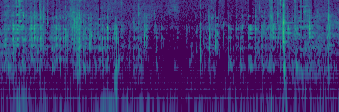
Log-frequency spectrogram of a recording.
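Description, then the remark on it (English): Quiet sounds of a person grabbing water, handling or pouring it, a soft irregular trickle and splash with light movement, ending in one sharp click. No one speaks. “Sorry, I'm just grabbing water.”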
